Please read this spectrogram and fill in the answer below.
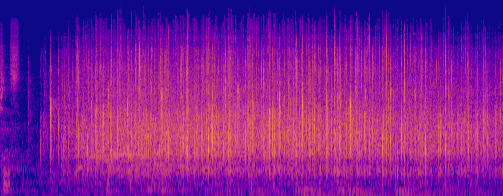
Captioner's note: applause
